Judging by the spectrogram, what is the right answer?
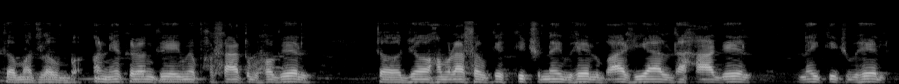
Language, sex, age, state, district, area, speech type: Maithili, male, 60+, Bihar, Muzaffarpur, rural, spontaneous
